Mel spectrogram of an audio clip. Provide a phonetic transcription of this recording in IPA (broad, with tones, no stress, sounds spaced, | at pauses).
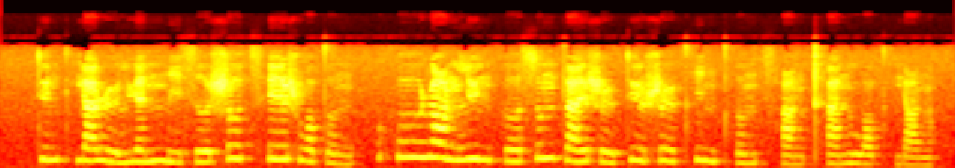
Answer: t̪ y˨˦ n t̪ʰ j ä˨˦ ɻ ɻ̩˨˩ l ɥ ɛ˨˦ n m i˨˩ s ɹ̩˨˦ ʂ ɤ˦ t͡sʰ e˦ ɪ̯ ʂ w ɔ˨ t̪ ɤ˨˩ ŋ | x o˦ ʊ̯ ɻ ɑ˥˨ ŋ l y˥˨ n k ɤ˨˦ s ʊ˦ ŋ t̪ a˨˦ ɪ̯ ʂ ɻ̩˨˩ t̪ y˥˨ ʂ ɻ̩˥˨ t̪ʰ i˥˨ ŋ t̪ʰ ɤ˨˦ ŋ t͡sʰ ɑ˨˩ ŋ kʰ a˨˦ n l w ɔ˨˦ t̪ʰ j ɑ˨˩ ŋ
